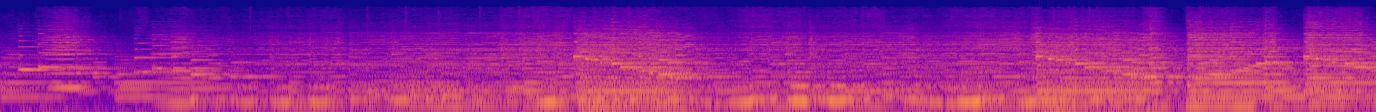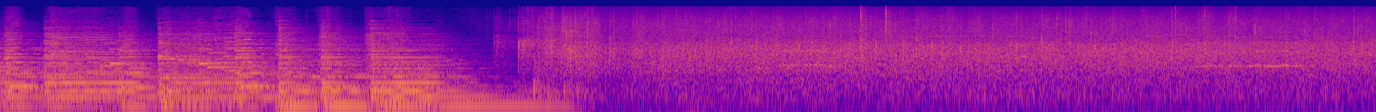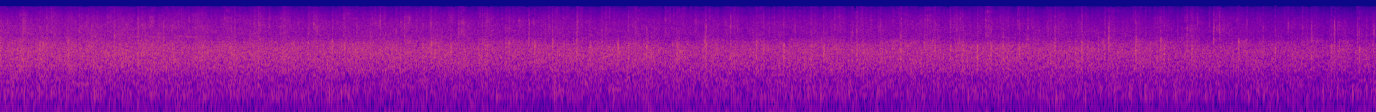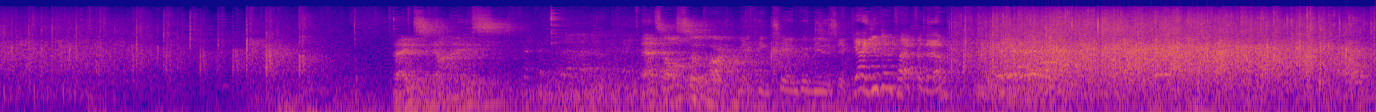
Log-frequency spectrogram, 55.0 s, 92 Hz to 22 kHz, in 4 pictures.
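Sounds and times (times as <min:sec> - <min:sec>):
audience applauding: 0:18.7 - 0:44.7, 0:49.9 - 0:55.0.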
